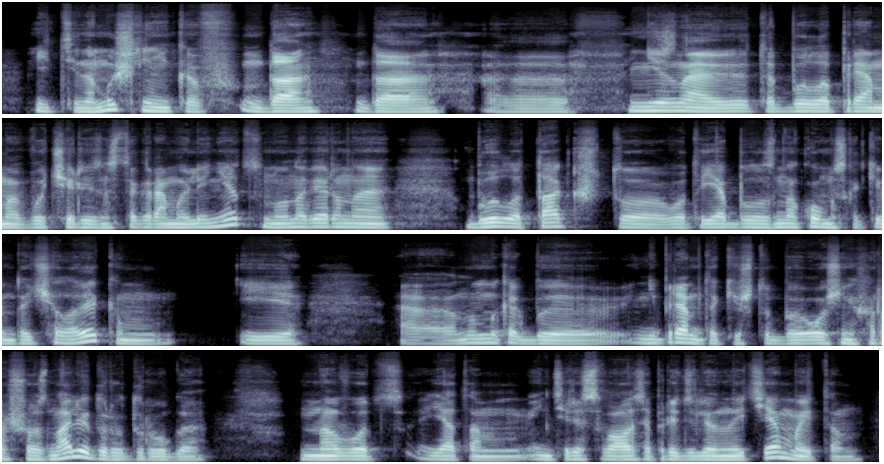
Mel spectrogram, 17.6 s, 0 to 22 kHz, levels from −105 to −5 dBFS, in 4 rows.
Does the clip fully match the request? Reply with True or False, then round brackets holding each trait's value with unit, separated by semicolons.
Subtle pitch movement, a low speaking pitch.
True (1.8 semitones; 115 Hz)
